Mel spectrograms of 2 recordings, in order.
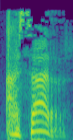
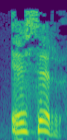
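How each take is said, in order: First: اثر said "a-SAR"; fatha on both syllables. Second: اسر begun with short e, "eser"; kasra then sukun. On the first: Presenter teaching look-alike Dari words, اثر as "asar". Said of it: "به فتح اول و دوم". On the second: Presenter teaching look-alike Dari words, اسر as "eser". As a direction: open اسر on e, not a. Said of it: "به کسر اول و سکون دوم". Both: Shown as a demonstration.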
